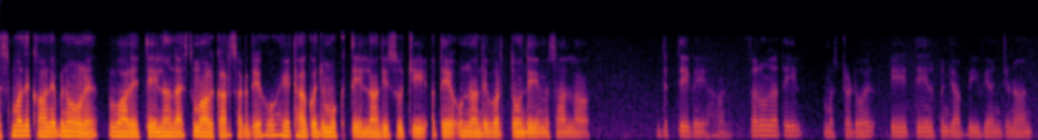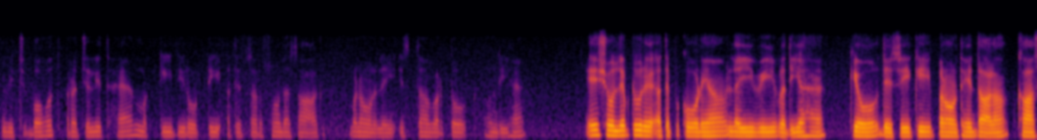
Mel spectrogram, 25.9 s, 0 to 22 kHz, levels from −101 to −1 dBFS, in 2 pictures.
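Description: No technical faults are audible in this speech: the band stops at about 8 kHz, which fits a call codec running at reduced bandwidth, the room's background noise stays in the recording, and the level shifts near 6.5 s and 19.5 s come from the talker moving relative to the microphone.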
